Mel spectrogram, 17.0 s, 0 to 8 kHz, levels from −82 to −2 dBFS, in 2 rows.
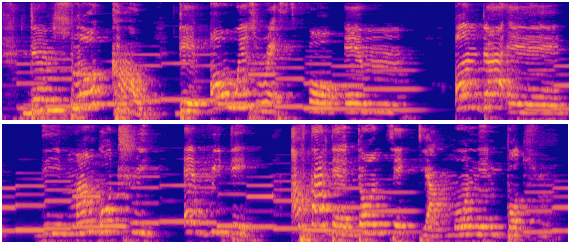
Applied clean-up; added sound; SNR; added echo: classical method WPE with log-MMSE.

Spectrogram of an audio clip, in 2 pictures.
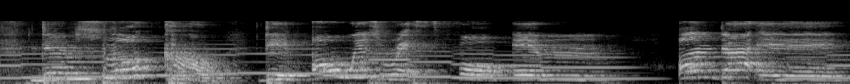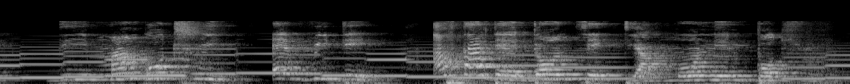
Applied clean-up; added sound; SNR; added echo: none; Wind instrument, woodwind instrument; 8 dB; reverberation time 0.7 s.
